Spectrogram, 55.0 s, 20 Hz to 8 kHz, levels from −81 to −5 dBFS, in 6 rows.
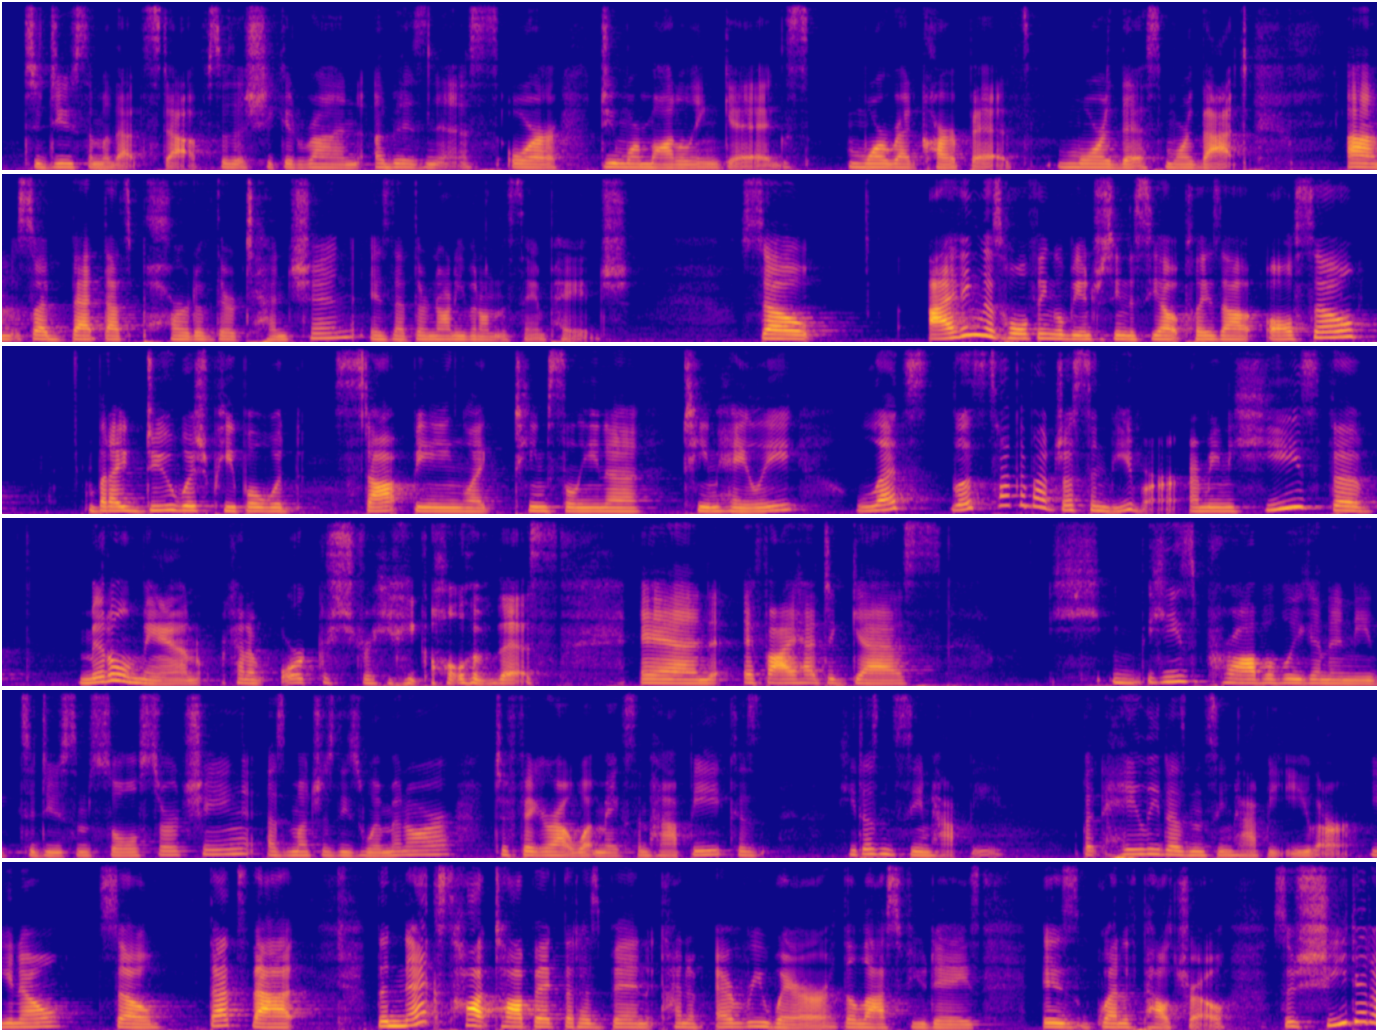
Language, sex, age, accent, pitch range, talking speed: English, female, 20-39, American, 170-200 Hz, 165 wpm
